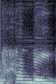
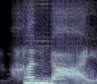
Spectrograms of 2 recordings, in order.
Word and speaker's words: Hyundai: your dealership wrong right he's pronouncing your Hyundai dealership Hyundai it's Sunday Monday Hyundai we know this you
